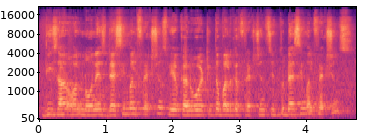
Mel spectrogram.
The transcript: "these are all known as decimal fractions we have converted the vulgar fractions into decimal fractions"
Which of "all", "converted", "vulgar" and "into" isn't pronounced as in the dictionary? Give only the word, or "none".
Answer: vulgar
